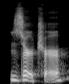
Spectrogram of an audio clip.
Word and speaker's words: Zuercher: is your name zurcher is that yeah pronouncing it it's like it's pronounced like z-e-r-k-e-r but it's spelled with more vowels yeah right you pronounce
